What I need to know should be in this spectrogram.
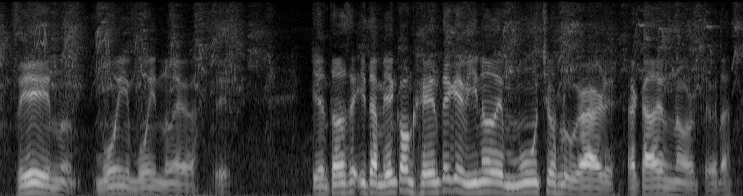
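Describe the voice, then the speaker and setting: With a plain, everyday voice, a man speaks at a fairly slow pace, medium in pitch, with ordinary pitch variation. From Paraguay, Asunción, raised from age 12 in Vallemí. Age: 60s. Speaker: local historian interviewee. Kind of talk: interview.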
